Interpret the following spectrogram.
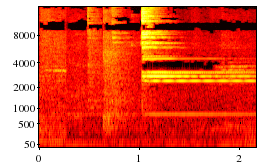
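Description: Small bell on a large Tibetan Buddhist prayer wheel, struck once by the turning wheel about a second in and ringing on.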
